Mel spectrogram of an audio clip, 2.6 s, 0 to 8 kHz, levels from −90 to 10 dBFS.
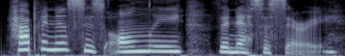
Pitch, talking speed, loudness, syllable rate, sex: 270 Hz, 115 wpm, -17 LUFS, 5.4 syllables/s, female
